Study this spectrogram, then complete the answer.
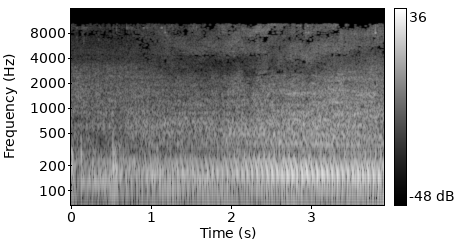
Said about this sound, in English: And that, there's a guy on a motorcycle.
